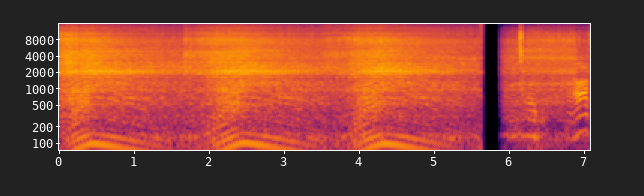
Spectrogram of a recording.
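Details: Daewoo Lanos engine knock, owner says it has knocked about two months, worse under load and when hot, less when cold: dull, heavy knock deep in the block rising with each rev; mechanic suspects crankshaft bearings, possibly connecting rod.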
